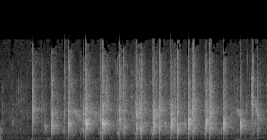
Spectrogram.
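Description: Audience applauding: many hands clapping, starting about half a second in.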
